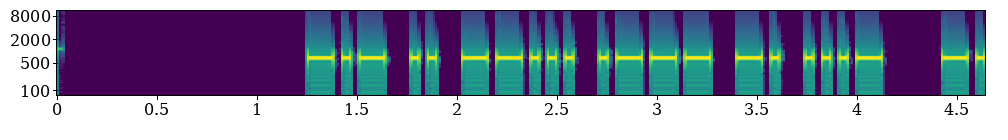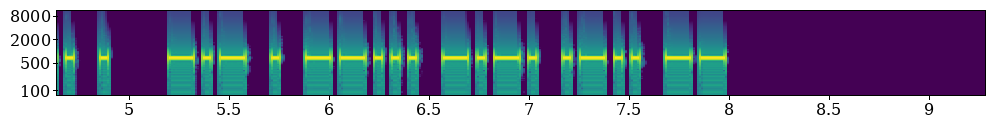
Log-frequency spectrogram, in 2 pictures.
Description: Morse code, heard as a keyed tone, about 27 wpm, 700 Hz. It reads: KI7JNV DE KE7CLM
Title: USA Callsign DE Callsign - 6 Characters - 28wpm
